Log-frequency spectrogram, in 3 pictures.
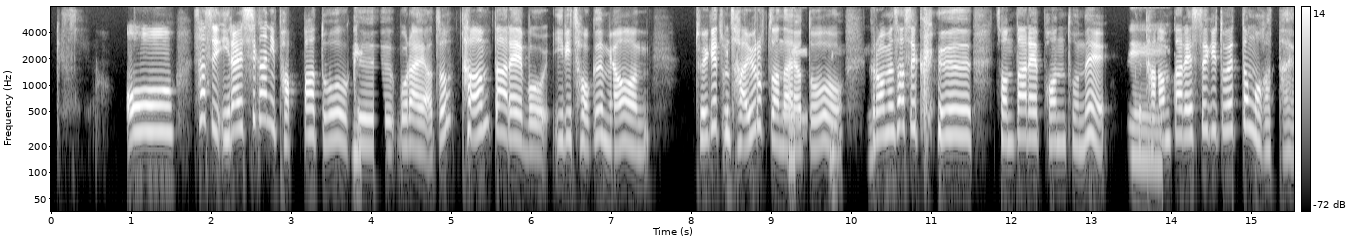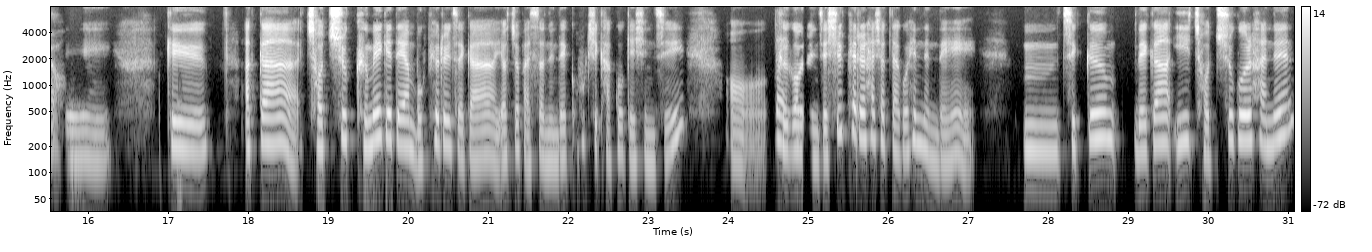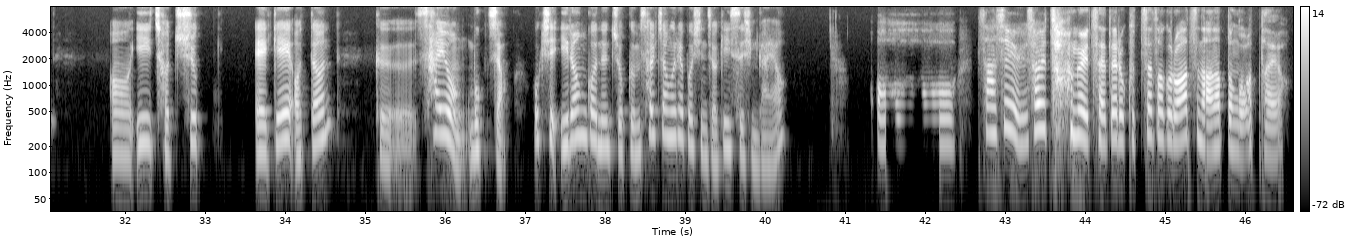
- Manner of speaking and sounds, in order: distorted speech; other background noise; laughing while speaking: "그"; tapping; laughing while speaking: "설정을"
- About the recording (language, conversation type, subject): Korean, advice, 단기적인 즐거움과 장기적인 재정 안정을 어떻게 균형 있게 챙길 수 있을까요?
